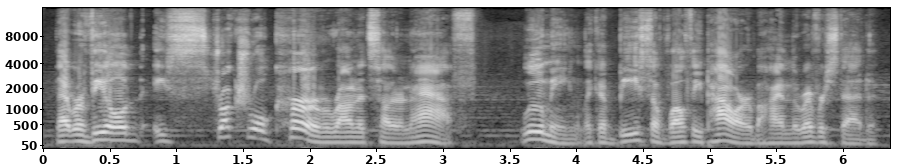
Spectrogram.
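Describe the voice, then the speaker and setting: A man narrating a scripted story in a dramatic, deliberate and theatrical way. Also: mid-range voice, a little mellow. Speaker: narrator and author.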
